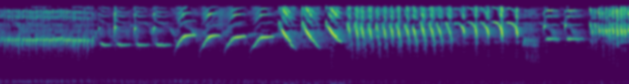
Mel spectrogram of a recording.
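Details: Canary delivering a stimulating song: a sustained high note, evenly repeated flat whistles, rising upslurs and steep descending sweeps, then a long rapid trill and a buzzy closing phrase.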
